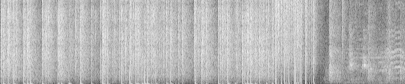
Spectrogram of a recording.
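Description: Fireworks crackle and pop in rapid bursts close by.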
